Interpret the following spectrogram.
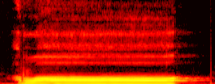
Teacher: র আবার বলুন র এর মাখরাজ কোন জায়গা থেকে স্ক্রিনে দেখুন জিহ্বার আগার উল্টা পিঠ তার বরাবর উপরে তালের সঙ্গে লাগিয়ে উচ্চারিত হয় · র হরফটি এখানে আমরা পুর করে উচ্চারণ করব। মোটা করে উচ্চারণ করব। এবং র হরফটি এক আলিফ টেনে পড়ব।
